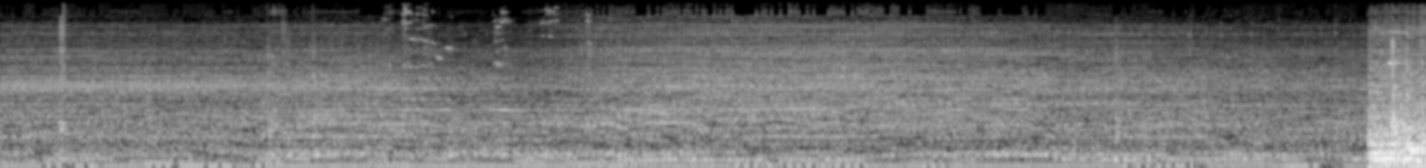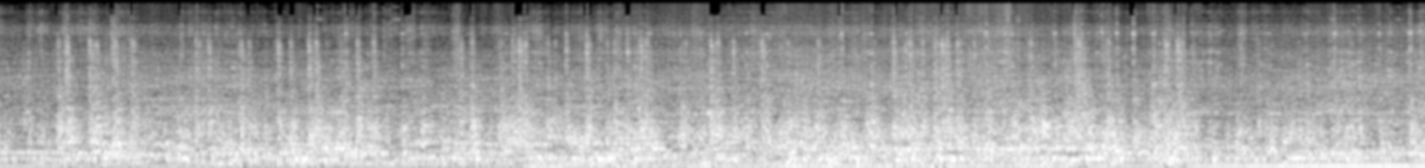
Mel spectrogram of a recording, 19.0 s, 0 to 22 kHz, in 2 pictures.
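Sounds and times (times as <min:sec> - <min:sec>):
diesel engine running: 0:00.0 - 0:19.0
machine clanks and knocks: 0:09.1 - 0:19.0.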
